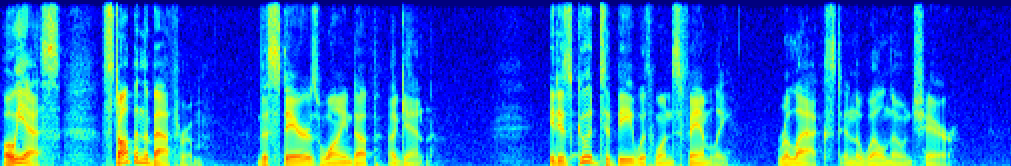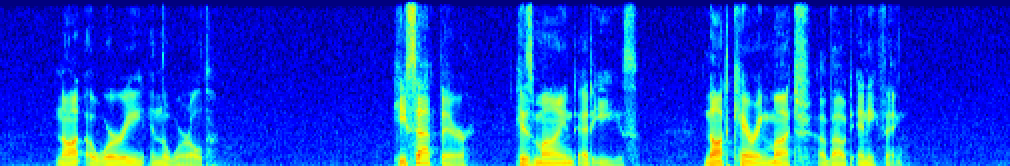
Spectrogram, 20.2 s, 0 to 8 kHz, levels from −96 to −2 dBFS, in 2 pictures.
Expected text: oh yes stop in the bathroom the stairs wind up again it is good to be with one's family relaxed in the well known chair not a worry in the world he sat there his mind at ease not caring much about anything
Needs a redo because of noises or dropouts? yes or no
no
